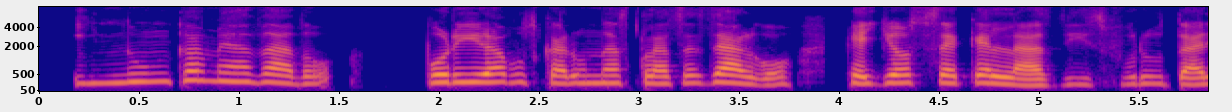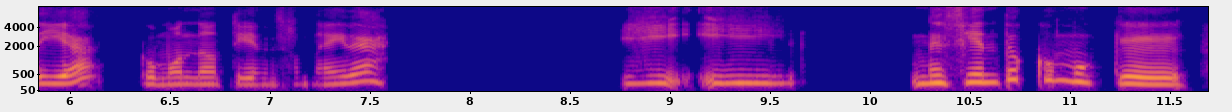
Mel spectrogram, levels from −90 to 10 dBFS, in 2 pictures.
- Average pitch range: Yes, average, 3.4 semitones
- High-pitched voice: Yes, high, 220 Hz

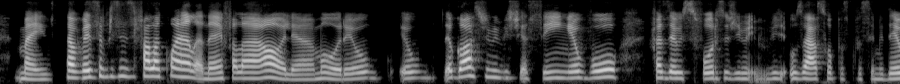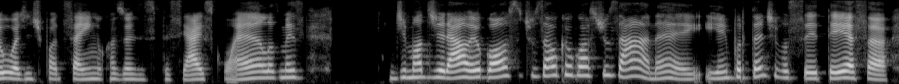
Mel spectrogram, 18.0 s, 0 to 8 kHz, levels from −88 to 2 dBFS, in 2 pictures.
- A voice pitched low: No, high, 215 Hz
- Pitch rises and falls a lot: No, average, 4.4 semitones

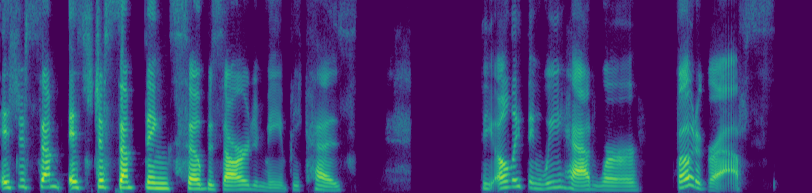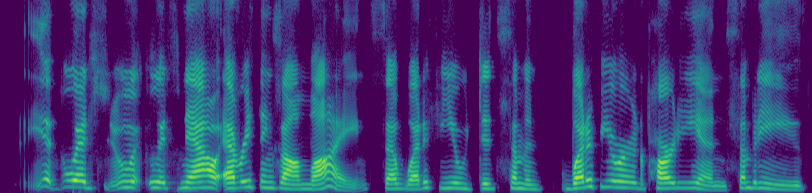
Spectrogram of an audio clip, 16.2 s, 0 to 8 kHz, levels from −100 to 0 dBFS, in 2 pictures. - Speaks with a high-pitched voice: Yes, high, 220 Hz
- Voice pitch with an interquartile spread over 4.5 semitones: Yes, average, 5.2 semitones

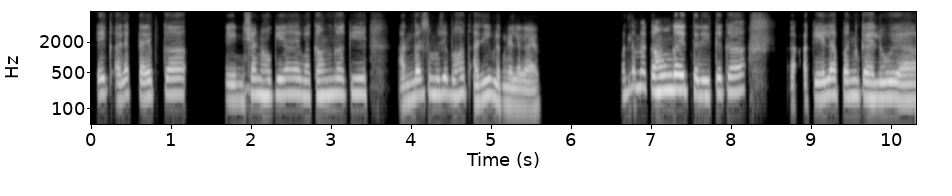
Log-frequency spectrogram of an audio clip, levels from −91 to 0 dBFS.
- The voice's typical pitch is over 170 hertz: Yes, medium, 185 Hz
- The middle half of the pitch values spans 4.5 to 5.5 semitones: No, average, 2.9 semitones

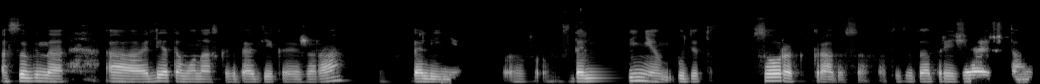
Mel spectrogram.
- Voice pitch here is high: No, low, 135 Hz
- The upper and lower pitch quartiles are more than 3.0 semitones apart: No, narrow, 2.5 semitones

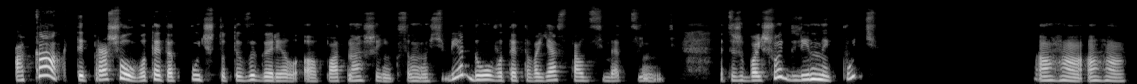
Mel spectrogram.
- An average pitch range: Yes, average, 3.9 semitones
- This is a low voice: No, medium, 185 Hz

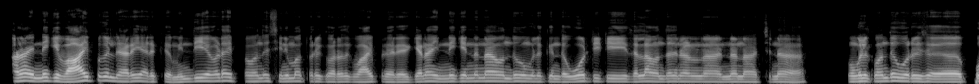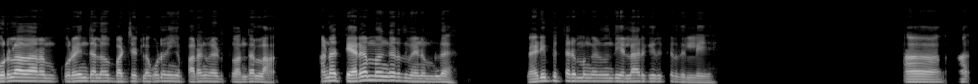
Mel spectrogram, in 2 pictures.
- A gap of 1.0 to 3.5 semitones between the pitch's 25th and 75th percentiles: Yes, average, 2.9 semitones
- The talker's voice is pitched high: No, medium, 140 Hz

